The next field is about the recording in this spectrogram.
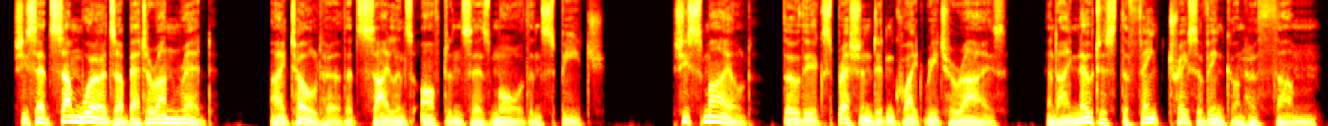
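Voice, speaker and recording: A middle-aged man narrating a scripted first-person detective story in a measured, brooding, literary manner. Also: very deep voice, sing-song, no room sound, studio quality.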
